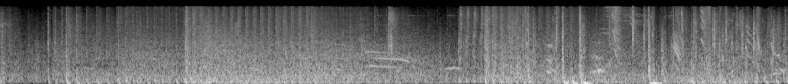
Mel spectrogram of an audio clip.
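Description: Rapid gunfire rattles loudly and close by.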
